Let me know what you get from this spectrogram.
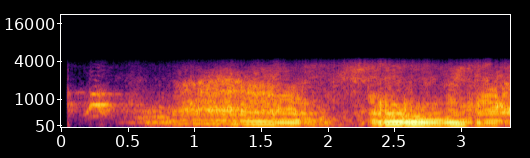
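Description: Staffordshire Bull Terrier pups make low, rough growling sounds, a steady rumble with a buzzy edge. It eases off briefly, then grows louder and more urgent toward the end.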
